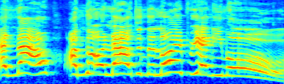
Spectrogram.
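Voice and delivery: very high-pitched, nonstop yelling. Sharing a gnome's curse at a support meeting: acted yelling. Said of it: "so I have to yell everything".

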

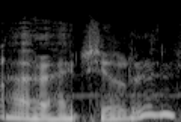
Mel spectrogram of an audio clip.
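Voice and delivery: put-on creepy horror voice. Introducing the show's top six haunted houses in Chicago; creepy Vincent Price voice. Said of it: "to do the old Vincent Price".

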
